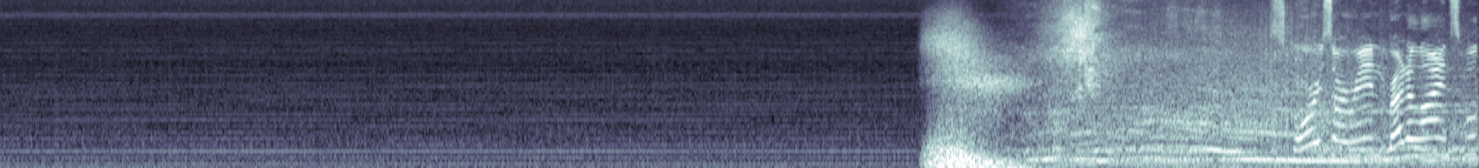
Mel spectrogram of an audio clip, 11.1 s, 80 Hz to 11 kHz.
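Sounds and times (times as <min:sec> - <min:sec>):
race car whoosh: 0:07.0 - 0:11.0.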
